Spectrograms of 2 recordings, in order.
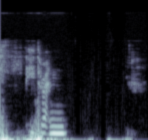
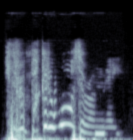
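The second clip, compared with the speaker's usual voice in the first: raised, loud angry protest; furious; 6 semitones higher, 8 dB louder than usual. Acted. Draco complaining to his father, furious. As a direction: spit it out in fury. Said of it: "he says furiously".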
